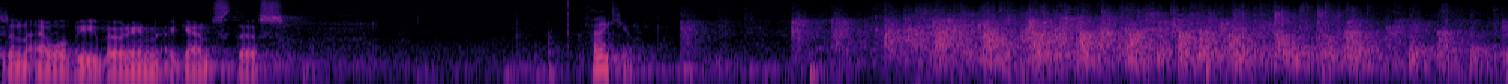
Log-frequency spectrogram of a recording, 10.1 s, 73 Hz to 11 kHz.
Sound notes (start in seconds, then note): 4.5 audience applauding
